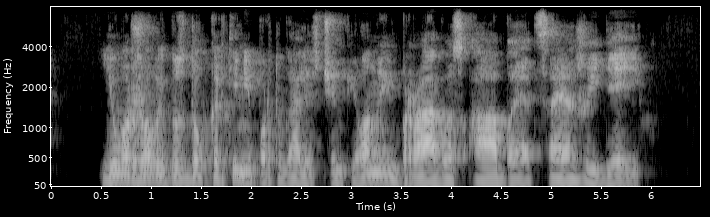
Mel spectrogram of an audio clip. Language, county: Lithuanian, Panevėžys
